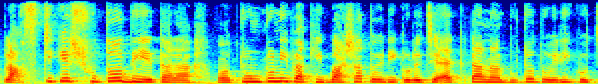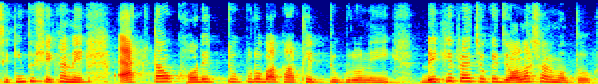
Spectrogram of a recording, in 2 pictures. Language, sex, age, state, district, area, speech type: Bengali, female, 45-60, West Bengal, Paschim Bardhaman, urban, spontaneous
